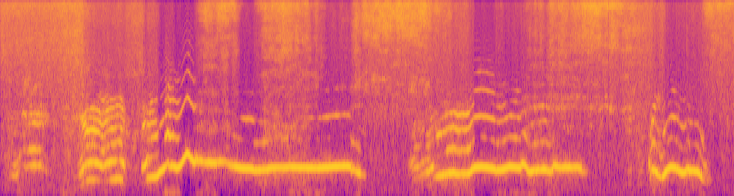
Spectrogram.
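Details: Dramatic Siberian Husky Mila complains during her second-ever groom, a bath and blowout: long, sustained howl-like wails holding a steady pitch for several seconds, then dropping off, with shorter warbles between, under loud blowing hiss.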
